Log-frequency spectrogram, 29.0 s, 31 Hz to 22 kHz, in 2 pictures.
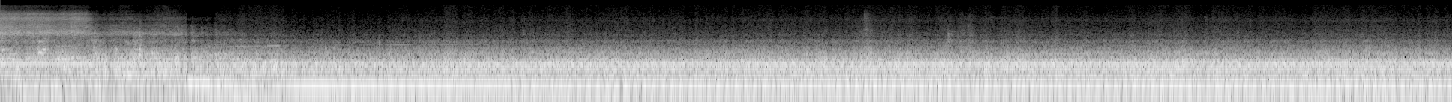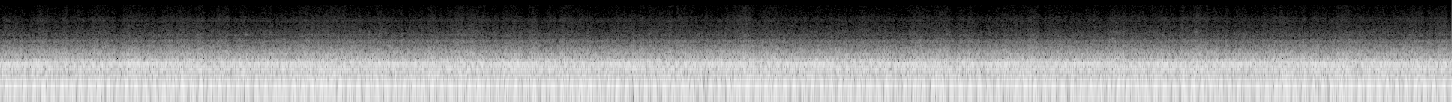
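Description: Onboard sound of a resistance-controlled 413 series electric train (motor car KuMoHa 413-3): a brief hissing burst at the start, then a steady low hum with two steady tones above it, unchanging in pitch.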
